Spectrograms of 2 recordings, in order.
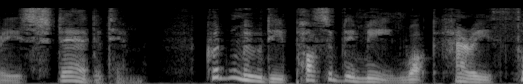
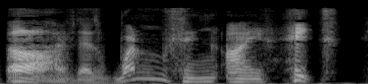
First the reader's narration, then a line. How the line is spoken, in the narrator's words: he muttered, more to himself than Harry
